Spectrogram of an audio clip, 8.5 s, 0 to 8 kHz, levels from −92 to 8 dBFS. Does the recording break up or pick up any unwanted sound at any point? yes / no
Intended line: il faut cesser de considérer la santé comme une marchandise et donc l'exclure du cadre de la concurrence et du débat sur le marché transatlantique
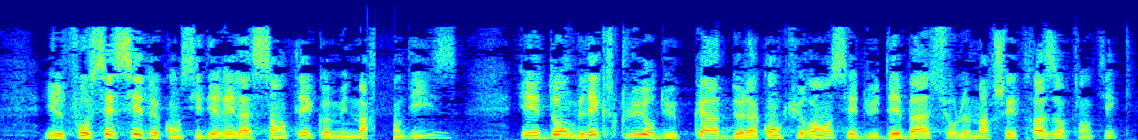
yes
